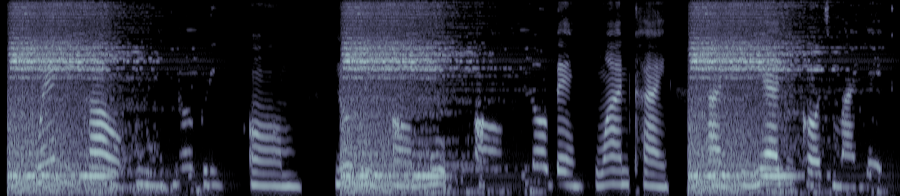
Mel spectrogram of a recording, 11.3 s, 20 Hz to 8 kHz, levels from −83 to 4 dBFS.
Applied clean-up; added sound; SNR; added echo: classical method spectral subtraction.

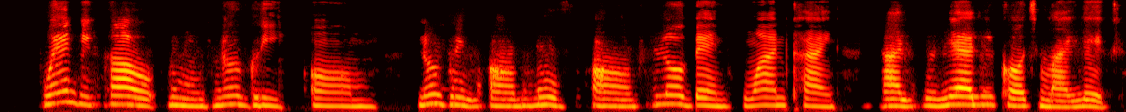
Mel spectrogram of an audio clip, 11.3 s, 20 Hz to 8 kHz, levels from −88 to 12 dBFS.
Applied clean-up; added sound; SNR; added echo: neural mask model Resemble Enhance denoiser.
